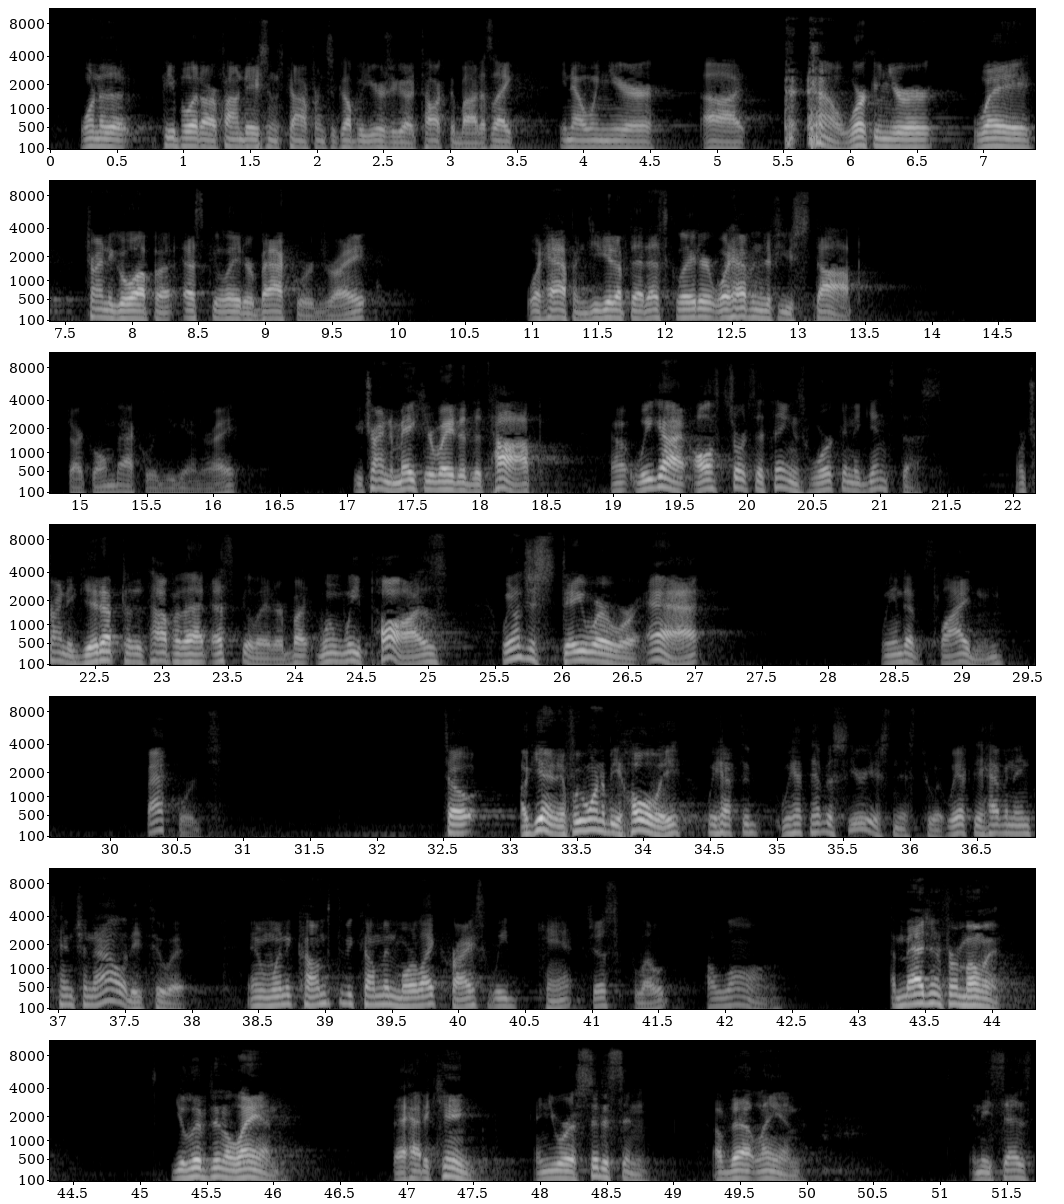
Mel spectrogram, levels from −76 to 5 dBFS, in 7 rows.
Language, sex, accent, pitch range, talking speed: English, male, American, 110-145 Hz, 185 wpm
